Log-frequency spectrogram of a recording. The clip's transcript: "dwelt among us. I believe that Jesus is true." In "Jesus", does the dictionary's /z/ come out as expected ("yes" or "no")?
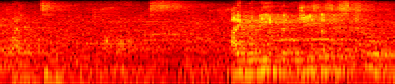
yes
